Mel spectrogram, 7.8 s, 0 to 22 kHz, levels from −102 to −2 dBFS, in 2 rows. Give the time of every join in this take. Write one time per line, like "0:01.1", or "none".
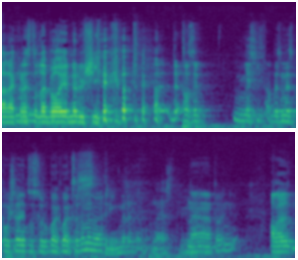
0:02.4
0:03.5
0:04.2
0:04.7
